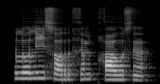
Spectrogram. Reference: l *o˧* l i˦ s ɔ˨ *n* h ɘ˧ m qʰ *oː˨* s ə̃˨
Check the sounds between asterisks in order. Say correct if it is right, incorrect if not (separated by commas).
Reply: incorrect, incorrect, correct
